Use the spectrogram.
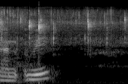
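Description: Chillies and whole spices sizzle in hot oil with a bright, close crackle that carries on steadily, while someone speaks briefly at the start.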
